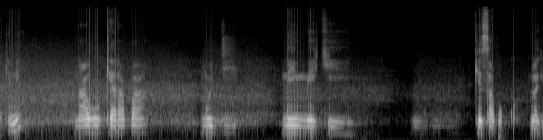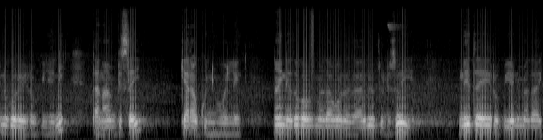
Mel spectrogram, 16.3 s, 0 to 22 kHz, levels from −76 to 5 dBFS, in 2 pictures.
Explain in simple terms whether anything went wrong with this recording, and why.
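Two things went wrong in this speech clip. The first is a block size mismatch (padded). One stage handed over chunks of sound that were too short, which fits 1024-sample blocks, and the gaps were filled with silence. That causes a steady buzz at 41.7 Hz, and everything plays at 0.889 times normal speed, with pitch roughly unchanged.

The second is a wireless microphone noise hit. From 12.79 to 12.86 s, a burst of static swishes over the voice for about 70 ms. The microphone's radio signal briefly faded, and the receiver's own noise rose up to fill the gap.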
